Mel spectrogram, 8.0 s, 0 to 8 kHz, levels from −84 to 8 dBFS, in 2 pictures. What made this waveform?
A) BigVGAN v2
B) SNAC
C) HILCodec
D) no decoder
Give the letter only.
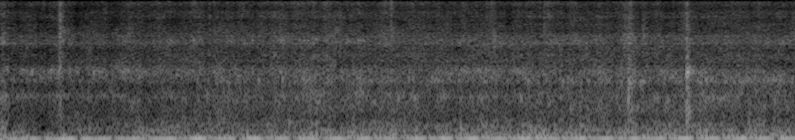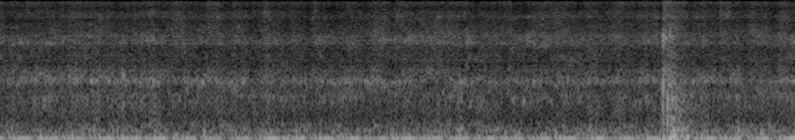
C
